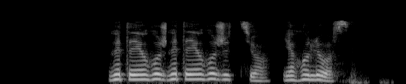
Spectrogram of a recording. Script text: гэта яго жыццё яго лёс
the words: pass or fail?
fail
